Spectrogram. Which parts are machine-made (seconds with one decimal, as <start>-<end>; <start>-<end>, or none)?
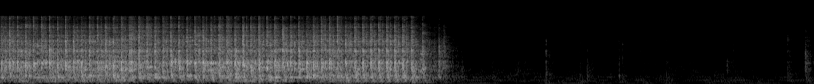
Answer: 0.0-3.5; 5.0-8.1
